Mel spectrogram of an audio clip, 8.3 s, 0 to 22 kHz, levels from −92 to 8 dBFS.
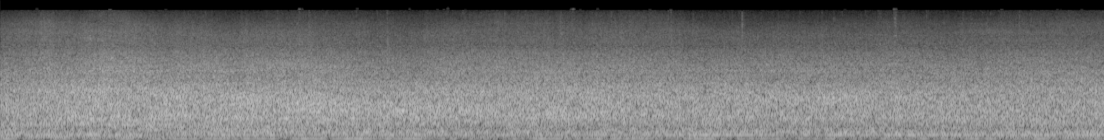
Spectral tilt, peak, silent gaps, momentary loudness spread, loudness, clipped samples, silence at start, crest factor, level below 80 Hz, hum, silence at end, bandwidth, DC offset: -3.5 dB/octave; -2 dBFS; none; 3 LU; -17 LUFS; under 0.1%; 0 s; 16 dB; -36 dBFS; none; 0 s; 17 kHz; under 0.1%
